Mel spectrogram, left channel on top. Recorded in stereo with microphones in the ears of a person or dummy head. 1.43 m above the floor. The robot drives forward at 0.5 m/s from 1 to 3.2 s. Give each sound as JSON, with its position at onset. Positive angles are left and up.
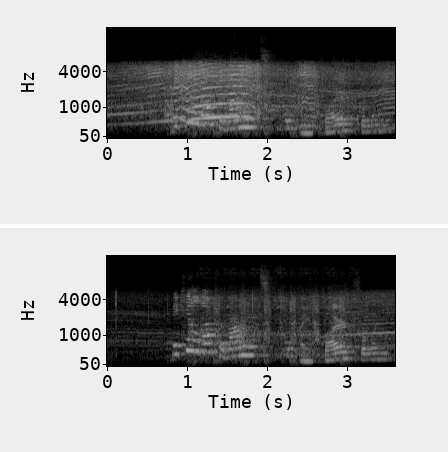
{"t": 0.8, "sound": "a woman speaking", "side_deg": 5, "distance_m": 3.0}
{"t": 2.4, "sound": "a man speaking", "side_deg": -60, "distance_m": 1.3}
